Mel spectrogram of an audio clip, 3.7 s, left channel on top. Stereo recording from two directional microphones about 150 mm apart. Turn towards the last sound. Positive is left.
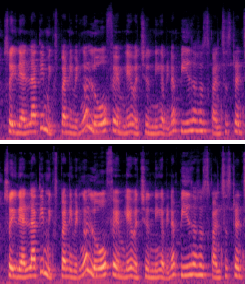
turn(degrees=-35)  # may be behind; listen again after turning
